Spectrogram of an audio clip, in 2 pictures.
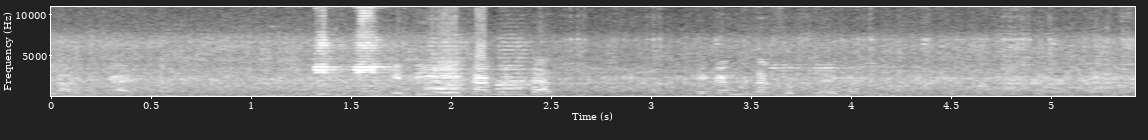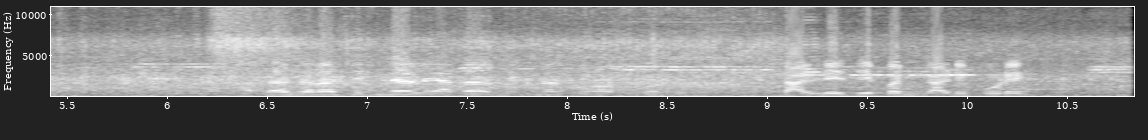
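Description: Steady road and traffic noise heard from an open vehicle moving through city traffic, with people's voices breaking in over it a few times.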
